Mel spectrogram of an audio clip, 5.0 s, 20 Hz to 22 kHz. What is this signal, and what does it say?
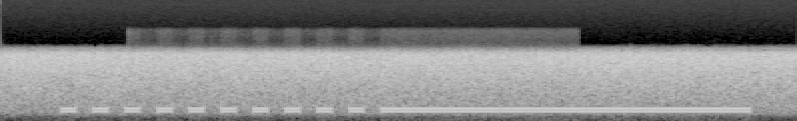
Telephone call progress tone (North American plan), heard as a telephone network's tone, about 350, 440 Hz, 0.1 s on and 0.1 s off, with phone line noise. Stutter dial tone.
